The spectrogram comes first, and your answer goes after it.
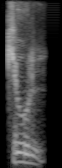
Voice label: "cule", Indian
